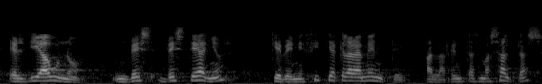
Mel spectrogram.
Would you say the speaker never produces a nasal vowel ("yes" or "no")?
no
